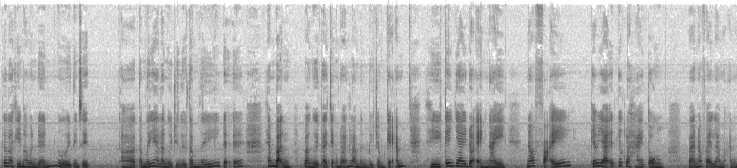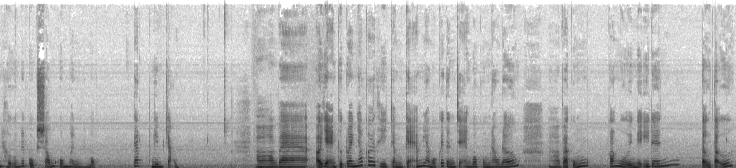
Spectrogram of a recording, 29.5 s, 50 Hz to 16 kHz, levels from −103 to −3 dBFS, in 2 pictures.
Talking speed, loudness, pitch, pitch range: 180 wpm, -23 LUFS, 215 Hz, 190-255 Hz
